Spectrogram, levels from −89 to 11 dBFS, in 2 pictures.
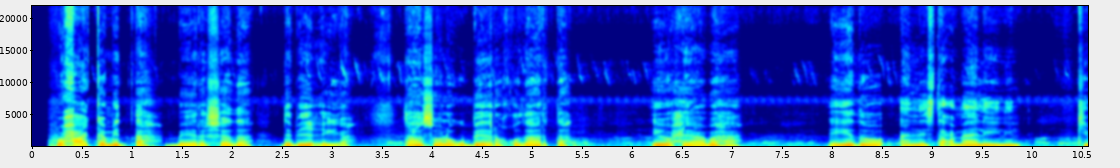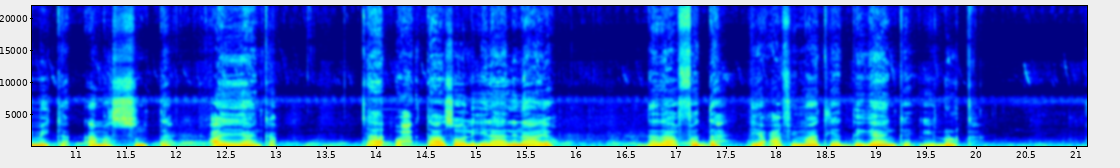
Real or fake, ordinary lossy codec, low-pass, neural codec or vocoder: real; none; none; none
